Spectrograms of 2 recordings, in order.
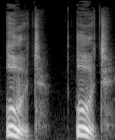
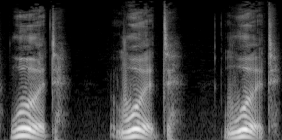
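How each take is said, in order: First: "would, would" said with heavy force; wrong forced stress. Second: "would" said evenly at a steady level each time; the right way, level and even; even stress. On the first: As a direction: push hard on each "would". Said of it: "이렇게 힘을 줘서 읽는 게 아니고요". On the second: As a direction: keep every "would" the same strength. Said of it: "일정하게요". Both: Shown as a demonstration.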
